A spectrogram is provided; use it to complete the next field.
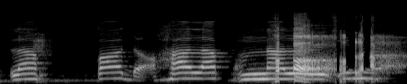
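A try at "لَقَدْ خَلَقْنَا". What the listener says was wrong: Kholak, khair. Jangan hair. Khair. Kho. Ini penyakit.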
